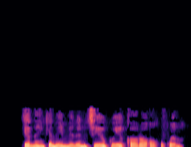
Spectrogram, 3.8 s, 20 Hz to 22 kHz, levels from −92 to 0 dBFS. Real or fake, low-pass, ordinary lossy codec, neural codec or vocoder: fake; 7.2 kHz; MP3, 24 kbps; codec, 24 kHz, 0.9 kbps, DualCodec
